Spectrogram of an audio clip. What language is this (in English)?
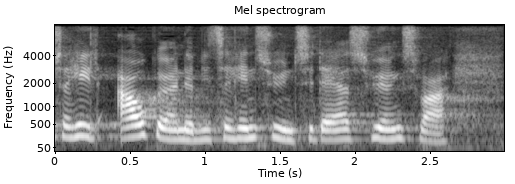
Danish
